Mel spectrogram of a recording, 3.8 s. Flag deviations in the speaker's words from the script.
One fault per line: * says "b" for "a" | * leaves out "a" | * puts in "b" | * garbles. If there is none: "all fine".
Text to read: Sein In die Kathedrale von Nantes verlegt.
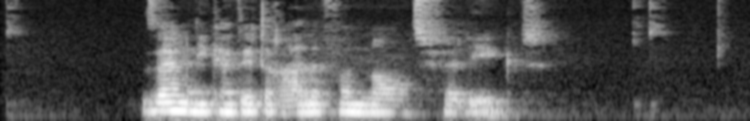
all fine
